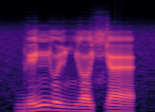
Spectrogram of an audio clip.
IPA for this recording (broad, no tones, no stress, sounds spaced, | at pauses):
b ɪ ɲ ʊ y̯ ʎ ʌ ç æ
